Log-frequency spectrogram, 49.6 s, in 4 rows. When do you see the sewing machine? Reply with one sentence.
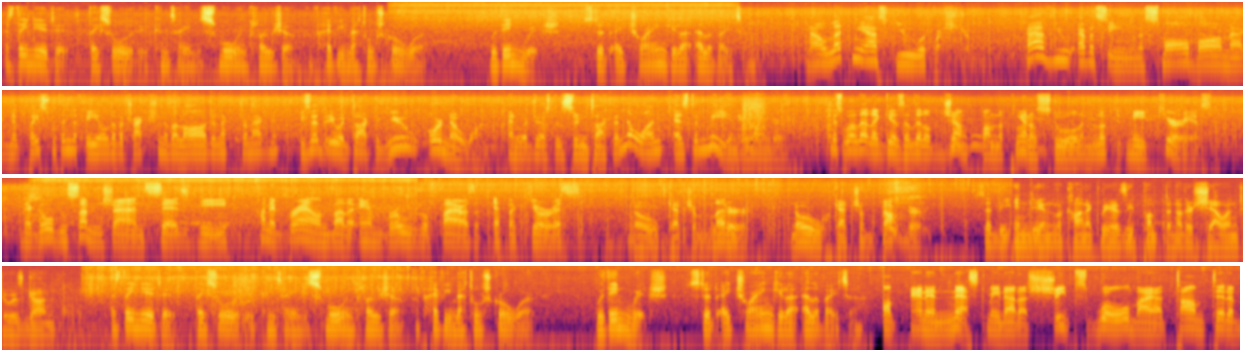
The sewing machine can't be heard in this clip.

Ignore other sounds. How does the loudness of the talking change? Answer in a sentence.
The volume of the talking stays about the same.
